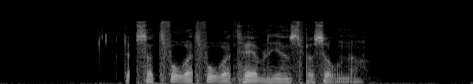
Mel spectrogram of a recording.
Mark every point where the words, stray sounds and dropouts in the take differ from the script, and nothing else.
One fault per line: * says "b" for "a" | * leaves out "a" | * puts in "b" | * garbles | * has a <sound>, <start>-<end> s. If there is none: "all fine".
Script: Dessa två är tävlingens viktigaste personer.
* has a dropout, 1.3-1.4 s
* puts in "två"
* leaves out "viktigaste"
